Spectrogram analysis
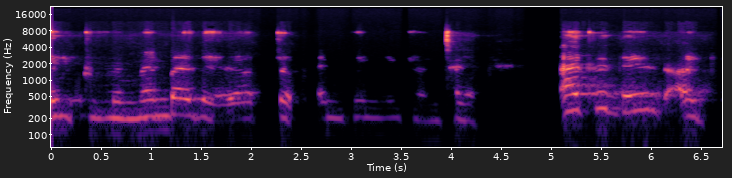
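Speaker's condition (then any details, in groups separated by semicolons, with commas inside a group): Cerebral palsy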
